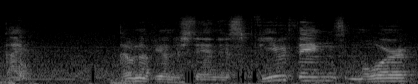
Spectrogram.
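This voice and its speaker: A man's voice: fairly high pitch, lively intonation, measured pace. A tipsy young man joking crudely with friends, heard on an old camcorder tape. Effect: old camcorder tape sound. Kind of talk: casual chat among friends. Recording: roomy, noisy camcorder audio from a distance.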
